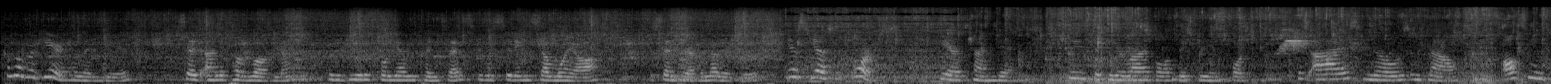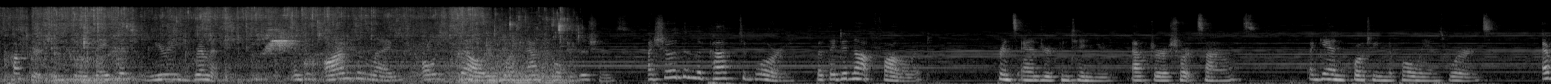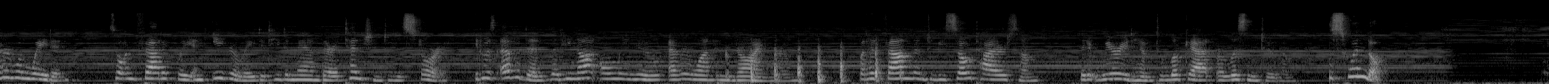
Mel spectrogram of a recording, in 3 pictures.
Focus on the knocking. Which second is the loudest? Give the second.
40 s.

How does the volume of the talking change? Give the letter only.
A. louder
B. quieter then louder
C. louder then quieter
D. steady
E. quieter
D.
